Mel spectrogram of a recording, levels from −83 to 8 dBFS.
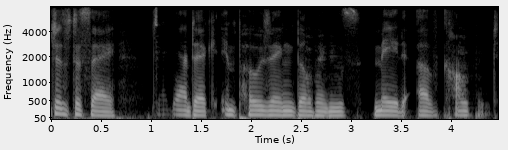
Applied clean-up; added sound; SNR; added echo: neural mask model DeepFilterNet 3.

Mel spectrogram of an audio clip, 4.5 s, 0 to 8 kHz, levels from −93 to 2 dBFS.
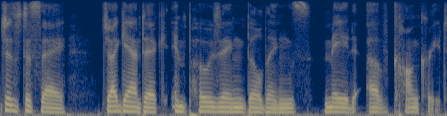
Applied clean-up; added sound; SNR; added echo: none; none; none; none.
